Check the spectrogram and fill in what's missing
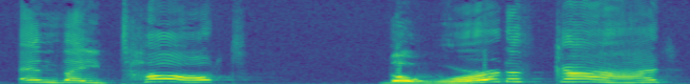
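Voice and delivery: preacher rising to the sermon's climax; building preaching. Acted. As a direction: build to a soaring finish.

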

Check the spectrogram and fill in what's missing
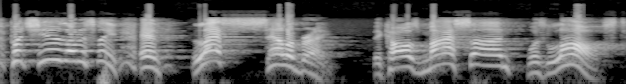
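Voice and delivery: high, loud, stretched-out words; jubilant proclamation. Acted. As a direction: proclaim the celebration, slowing for weight. Father orders a celebration.

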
